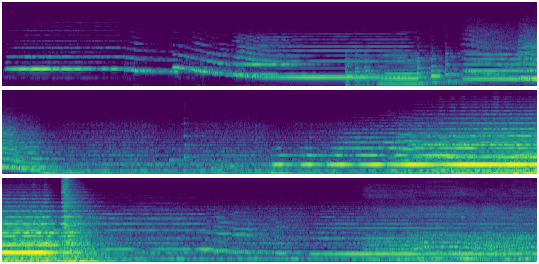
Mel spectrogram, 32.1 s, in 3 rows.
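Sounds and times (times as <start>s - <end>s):
orchestra playing: 6.6s - 32.1s.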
